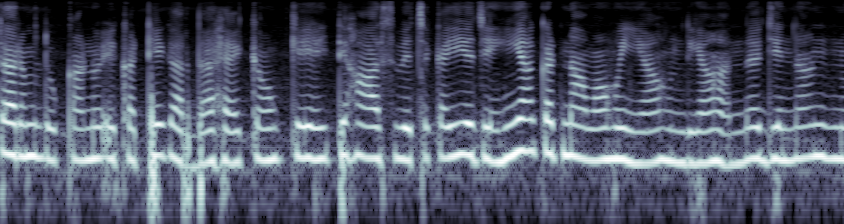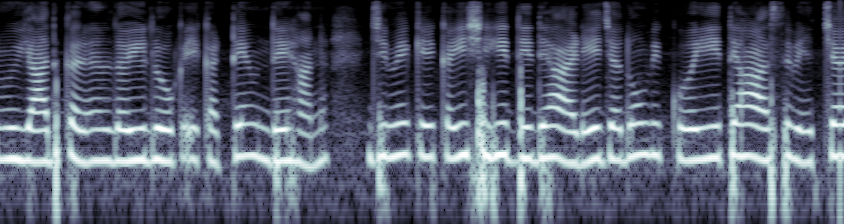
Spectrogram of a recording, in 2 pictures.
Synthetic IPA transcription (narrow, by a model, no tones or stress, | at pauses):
t̪əɾəmloːkãːnũːɪkəʈʰːeːkəɾd̪aːɦɛːkjõːkɪɪt̪ɪɦaːsʋɪt͡ʃkəiːəd͡ʒeːɦĩjãːkəʈnaːʋãːɦoːijãːɦʊnd̪ijãːɦənd͡ʒɪnãːnũːjaːd̪kəɾənləiːloːkɪkəʈʰːeːɦʊ̃nd̪eːɦənd͡ʒɪʋẽːkɪkəiːʃəɦiːd̪iːd̪ɪaːɽeːd͡ʒəd̪õːʋiːkoːiːɪt̪ɪɦaːsʋɪt͡ʃ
